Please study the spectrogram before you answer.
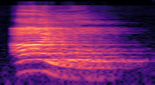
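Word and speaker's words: על: I'll Yaham. I'll. Who knows what I'll meant? Remember when you're walking down the aisle? That's how it's pronounced.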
